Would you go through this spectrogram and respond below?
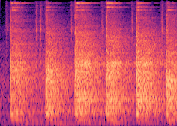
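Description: A rubber hammer strikes the parts of a metal shop bender, five or six evenly spaced solid knocks, close and loud, each with a short ringing decay.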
